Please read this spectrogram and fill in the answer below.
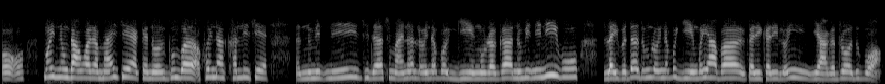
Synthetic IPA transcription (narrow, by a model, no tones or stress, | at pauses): oʔo | mojnuŋdaŋwajɾɐmhajsekɐjnoɡumbɐːkʰojnɐkʰɐlːise | numit̚ninisidɐsumajnɐlojnɐbɐɡeŋɐwɾɐɡɐnumit̚ninibu | lɐjbɐdɐːdumlojnɐbɐɡeŋbɐjabɐkɐɾikɐɾilojŋjaɡɐdɾoɐdubo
